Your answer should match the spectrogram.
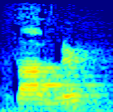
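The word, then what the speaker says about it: Wagner: German romantic Opera is rard not Richard rard vogner W AGN r vogner i mean rard spelled like Richard but pronounced rard sorry uh he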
